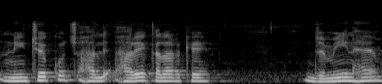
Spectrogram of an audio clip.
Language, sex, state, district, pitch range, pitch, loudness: Hindi, male, Bihar, Saharsa, 155-170 Hz, 160 Hz, -23 LUFS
